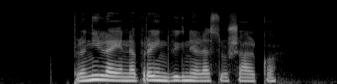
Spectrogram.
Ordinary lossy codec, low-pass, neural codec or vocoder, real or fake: none; 19.8 kHz; none; real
